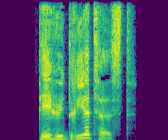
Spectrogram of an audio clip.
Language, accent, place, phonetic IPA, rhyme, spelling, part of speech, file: German, Germany, Berlin, [dehyˈdʁiːɐ̯təst], -iːɐ̯təst, dehydriertest, verb, De-dehydriertest.ogg
- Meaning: inflection of dehydrieren: 1. second-person singular preterite 2. second-person singular subjunctive II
